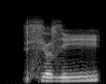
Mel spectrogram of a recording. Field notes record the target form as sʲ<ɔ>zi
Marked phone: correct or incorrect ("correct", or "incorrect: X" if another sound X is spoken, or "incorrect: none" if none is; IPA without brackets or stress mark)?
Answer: correct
